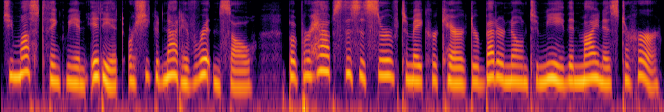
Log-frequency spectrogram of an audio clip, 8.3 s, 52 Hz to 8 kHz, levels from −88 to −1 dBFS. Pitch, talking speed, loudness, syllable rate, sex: 220 Hz, 225 wpm, -19 LUFS, 4.9 syllables/s, female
